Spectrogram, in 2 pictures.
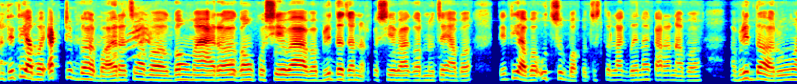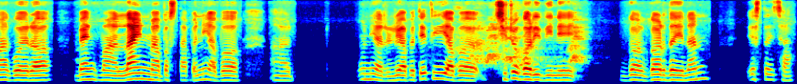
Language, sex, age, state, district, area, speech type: Nepali, female, 60+, West Bengal, Kalimpong, rural, spontaneous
